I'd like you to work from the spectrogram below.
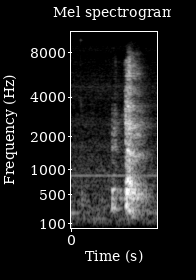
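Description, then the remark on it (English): A single sneeze during a church sermon at Cana Community Church: a short sharp inhale followed by a louder, breathy explosive burst that trails off, with no talking. “Bless you.”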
